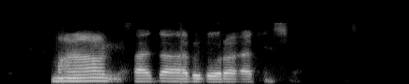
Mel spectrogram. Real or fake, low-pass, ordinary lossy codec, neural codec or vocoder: fake; 7.2 kHz; Opus, 16 kbps; codec, 24 kHz, 0.9 kbps, WavTokenizer, large speech release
